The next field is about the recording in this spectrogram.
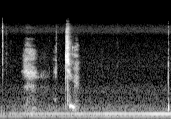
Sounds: Sneeze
